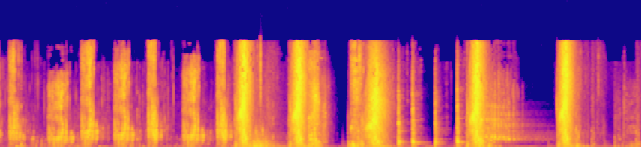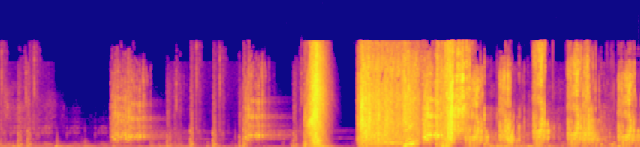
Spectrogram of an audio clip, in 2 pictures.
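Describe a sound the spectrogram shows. Skateboard wheels roll and clatter over hard ground.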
